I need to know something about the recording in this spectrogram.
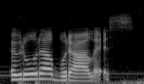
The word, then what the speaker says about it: Aurora Borealis: Um Aurora Burales. That's how you pronounce it in Norwegian.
